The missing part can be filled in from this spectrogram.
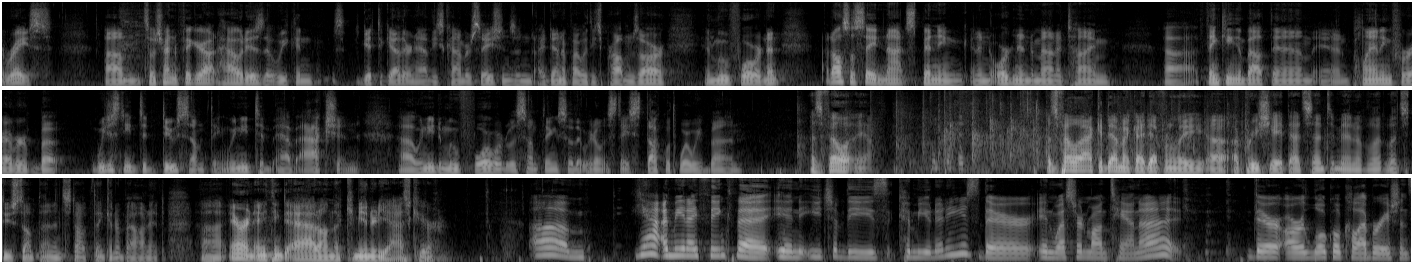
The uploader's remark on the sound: This week’s episode was recorded live at the recent innovateUM conference. A New Angle recorded in front of a live audience for the first time, capturing two micro-panel conversations.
